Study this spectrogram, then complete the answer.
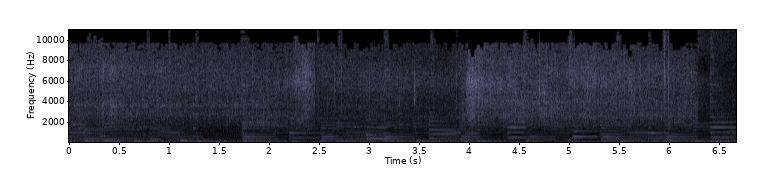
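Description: Fish sizzles loudly and steadily in a hot pan as acqua pazza cooks on a balcony camp setup. The frying stays close and continuous throughout, with music playing underneath and no voices.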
